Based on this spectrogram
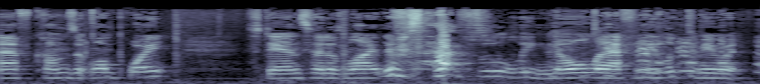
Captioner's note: laughs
